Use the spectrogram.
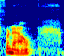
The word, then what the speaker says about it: Fresnel: fresnel um then that will help but it's pronounced for now um and you can use barn doors on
